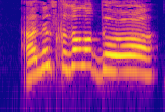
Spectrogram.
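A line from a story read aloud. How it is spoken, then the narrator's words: Shouted. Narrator (Russian): закричал всякограб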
